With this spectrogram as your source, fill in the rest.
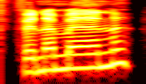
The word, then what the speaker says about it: Finneman: Um, but I usually say it's Finnamon rhymes with cinnamon, but I'm not a spice girl.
